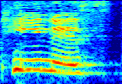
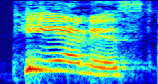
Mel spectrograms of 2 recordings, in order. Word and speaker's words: pianist: He said, not penis, T, it's pianist. Oh, did I mispronounce the word? Oh, sorry. So pianist, not penis.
